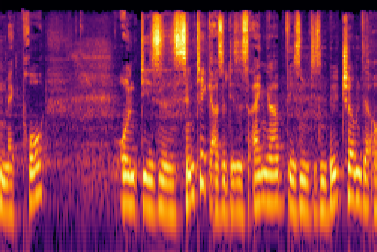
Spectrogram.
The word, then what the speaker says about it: Cintiq: Cintiq.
